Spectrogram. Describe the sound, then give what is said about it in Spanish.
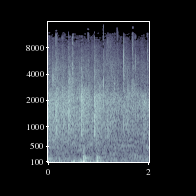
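A debate audience applauds steadily, a dense patter of many hands clapping at once with a few sharper claps standing out, fairly even in loudness for the whole stretch. “gracias por aplaudir”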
